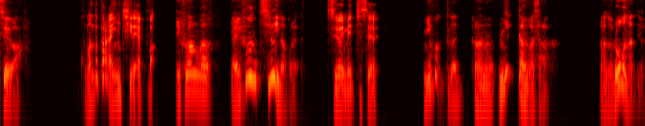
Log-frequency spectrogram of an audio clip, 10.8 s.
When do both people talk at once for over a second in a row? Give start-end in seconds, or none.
none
